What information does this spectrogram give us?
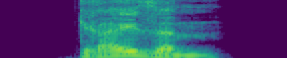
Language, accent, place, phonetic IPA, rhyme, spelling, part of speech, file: German, Germany, Berlin, [ˈɡʁaɪ̯zm̩], -aɪ̯zm̩, greisem, adjective, De-greisem.ogg
- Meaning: strong dative masculine/neuter singular of greis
